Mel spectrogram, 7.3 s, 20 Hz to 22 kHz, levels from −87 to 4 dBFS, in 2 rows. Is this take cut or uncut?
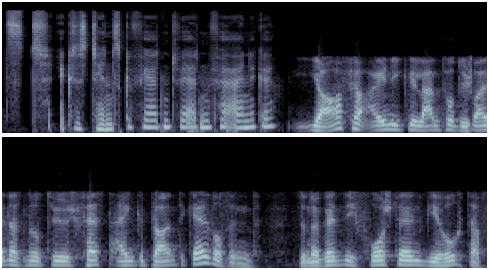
cut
